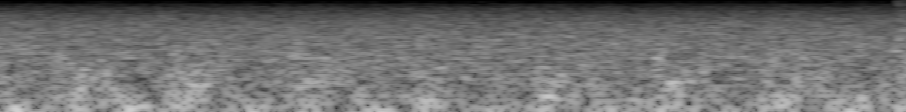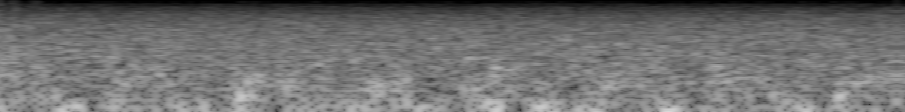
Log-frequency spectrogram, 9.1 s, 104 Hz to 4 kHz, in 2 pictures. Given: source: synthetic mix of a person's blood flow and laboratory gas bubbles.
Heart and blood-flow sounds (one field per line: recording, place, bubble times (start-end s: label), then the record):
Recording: Doppler ultrasound of blood flow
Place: precordium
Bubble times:
4.41-4.84 s: bubbles
From the record:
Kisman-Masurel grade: 211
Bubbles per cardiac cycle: several, 3 to 8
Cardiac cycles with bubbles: 1 to 10%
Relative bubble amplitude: barely perceptible (0.100 to 0.250)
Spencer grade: 1 (occasional bubble signal discernible with the cardiac motion signal, with majority of cardiac periods free of bubbles)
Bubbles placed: anywhere in the cardiac cycle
